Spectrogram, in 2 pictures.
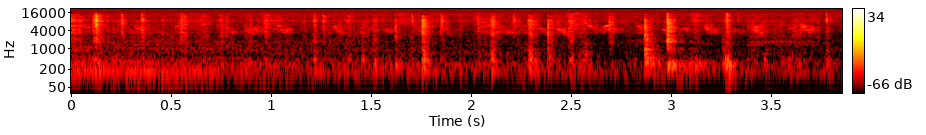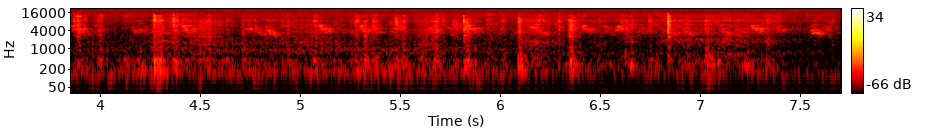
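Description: Near silence with faint, scattered light clicks and ticks as wires are handled and worked into screw terminal blocks with a screwdriver.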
